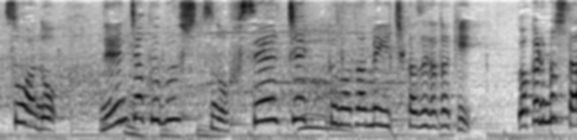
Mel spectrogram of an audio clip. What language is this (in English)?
Japanese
